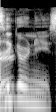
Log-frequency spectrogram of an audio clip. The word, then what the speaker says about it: Sigourney: Sigourney.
